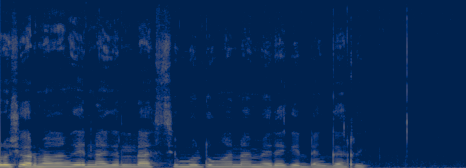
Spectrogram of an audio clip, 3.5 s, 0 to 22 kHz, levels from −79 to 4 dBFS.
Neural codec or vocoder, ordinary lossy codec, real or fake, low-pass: none; none; real; none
